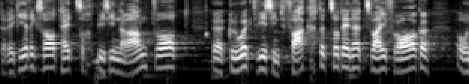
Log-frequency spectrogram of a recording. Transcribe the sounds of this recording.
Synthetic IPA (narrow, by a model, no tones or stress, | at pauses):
d̥əʁeɡiəʁɪksʁɔːthɛtsɪχb̥isiːnəʁantvɔʁt | kluəktviəsɪntfakχtət͡sudɛnət͡svaɪfrɔːɡ̥ə | ʊn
